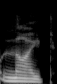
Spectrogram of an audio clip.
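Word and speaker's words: night: যেমন এক্সাম্পল দেখো নাইট, এখানে শব্দের শেষে ওয়ার্ড প্যাটার্ন আছে IGHT, এর জন্য আইট হবে।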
